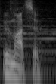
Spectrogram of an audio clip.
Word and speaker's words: Uematsu: Nobuo Uematsu. Am I saying that right? – Uematsu. – Nobuo Uematsu. I always delete a syllable there.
